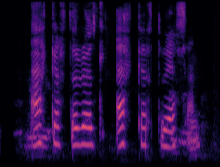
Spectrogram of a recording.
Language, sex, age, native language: Icelandic, female, 6, Icelandic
